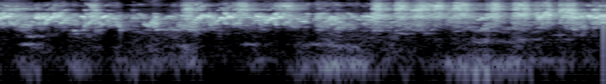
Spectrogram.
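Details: Budgerigar warbling steadily in high, buzzy chatter with bright whistled notes woven through, growing louder and harsher in the second half.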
